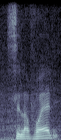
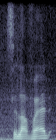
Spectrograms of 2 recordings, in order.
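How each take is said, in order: The two takes are said the same way.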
